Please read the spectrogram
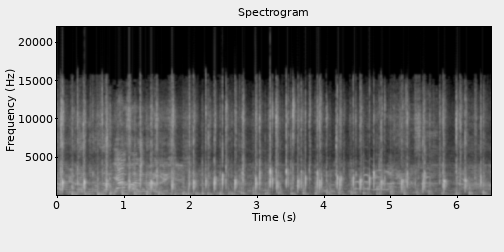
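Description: A group of people clapping a steady beat, about three claps a second, while voices sing and call over it.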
